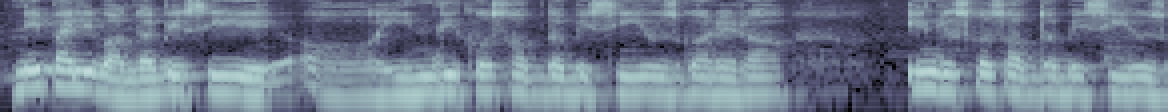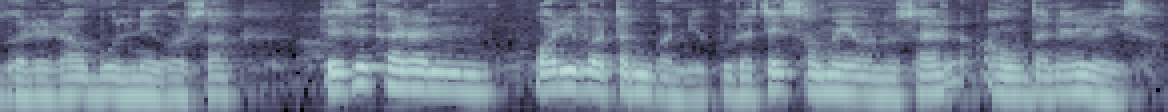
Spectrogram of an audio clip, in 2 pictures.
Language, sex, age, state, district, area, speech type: Nepali, female, 30-45, West Bengal, Jalpaiguri, rural, spontaneous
